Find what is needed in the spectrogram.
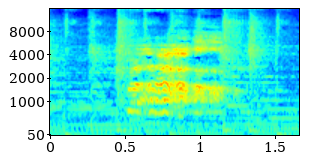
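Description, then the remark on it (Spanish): A single sheep bleats clearly, a wavering, nasal baa lasting about a second, set over a low continuous background. “Exacto, oveja lana.”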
